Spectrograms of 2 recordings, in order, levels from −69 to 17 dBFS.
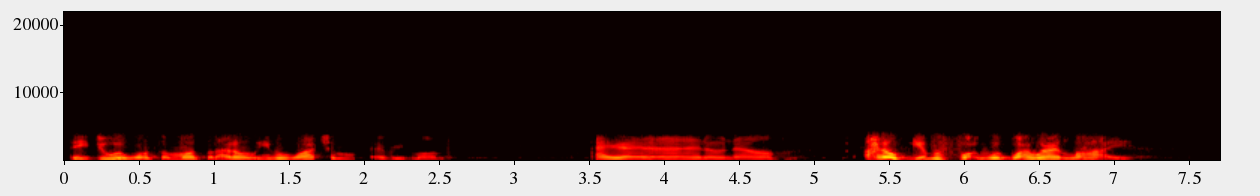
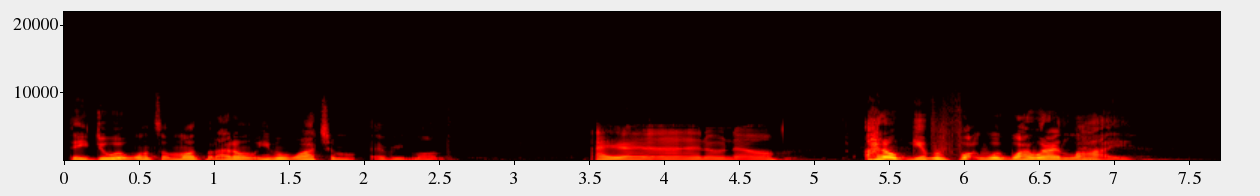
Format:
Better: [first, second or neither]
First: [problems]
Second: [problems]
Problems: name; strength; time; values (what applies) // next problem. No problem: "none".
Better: second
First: phone-call audio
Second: none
